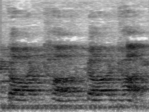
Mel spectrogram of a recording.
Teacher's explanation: कहते हैं ट ठ ड ढ, तेजी से झटका देती है मूर्धा को, इसलिए इन्हें ओज वर्ण कहा जाता है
